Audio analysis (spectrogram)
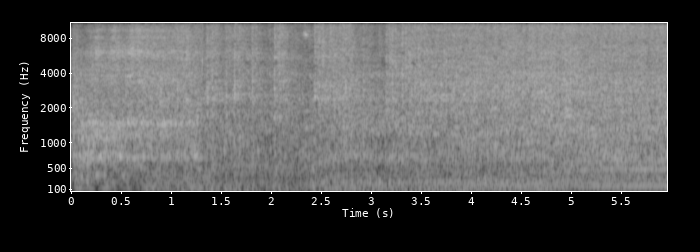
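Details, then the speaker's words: Miller Trailblazer welder engine restarted after replacing the vacuum-operated fuel pump with a 12 V electric pump: catches and settles into a steady, even run with no stumbling, misses or surging. Normal running after repair. "s the issue because it runs fine now and you can see I turned that mixture screw in and out on higher idle in low idle and it didn't do anything at all"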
